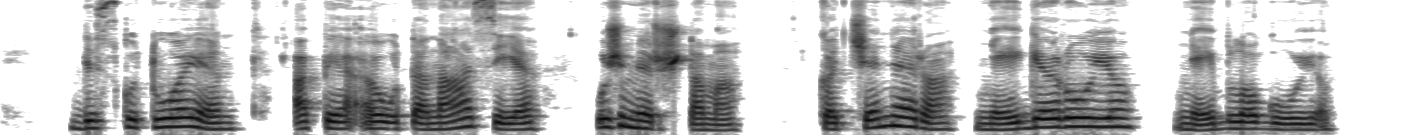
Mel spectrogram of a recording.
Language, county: Lithuanian, Šiauliai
